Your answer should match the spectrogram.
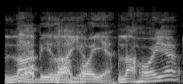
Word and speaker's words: La Jolla: Now, how would I pronounce this? Yahola Salt Corporation? J-O-L-L-A? La Jolla. La Jolla Salt Corporation. La Jolla.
